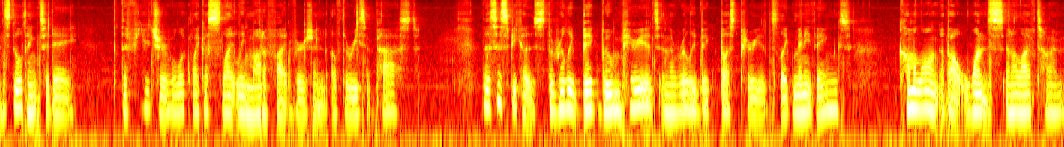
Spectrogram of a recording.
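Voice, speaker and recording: Soft-spoken, a man talks at a moderate pace in a medium pitch with ordinary pitch variation. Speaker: ASMR creator. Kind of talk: ASMR bedtime book reading.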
